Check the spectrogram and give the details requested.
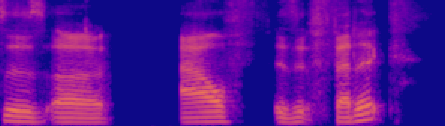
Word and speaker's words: Fedak: um everyone this is uh alph is it fedex it's actually fedex that's how i pronounce it yeah okay that's it's a it's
